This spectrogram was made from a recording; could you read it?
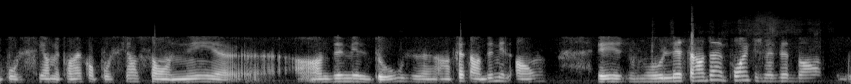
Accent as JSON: {"language": "French", "town": "Salaberry-de-Valleyfield", "region": "Quebec", "country": "Canada", "tie": "born or raised there", "said": "moi, j'ai grandi à Valleyfield. J'ai jamais été près de la communauté. On n'a jamais eu le refuge de la communauté asiatique à Montréal."}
